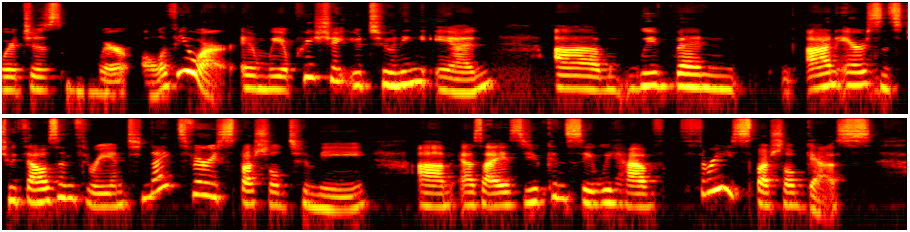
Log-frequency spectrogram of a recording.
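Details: Adult woman; normal speech.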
